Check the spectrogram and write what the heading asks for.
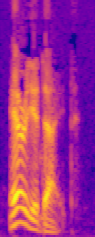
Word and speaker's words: erudite: Today, most people pronounce these words with a long U, erudite, erudition.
